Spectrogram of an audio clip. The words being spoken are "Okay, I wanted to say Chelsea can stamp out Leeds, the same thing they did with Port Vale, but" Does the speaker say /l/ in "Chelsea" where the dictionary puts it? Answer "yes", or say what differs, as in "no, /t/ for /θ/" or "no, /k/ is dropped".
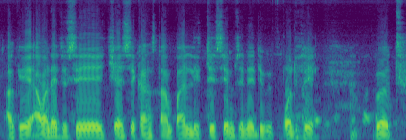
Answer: no, /l/ is dropped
